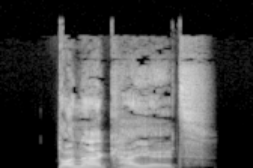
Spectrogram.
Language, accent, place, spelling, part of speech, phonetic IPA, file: German, Germany, Berlin, Donnerkeils, noun, [ˈdɔnɐˌkaɪ̯ls], De-Donnerkeils.ogg
- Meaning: genitive singular of Donnerkeil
